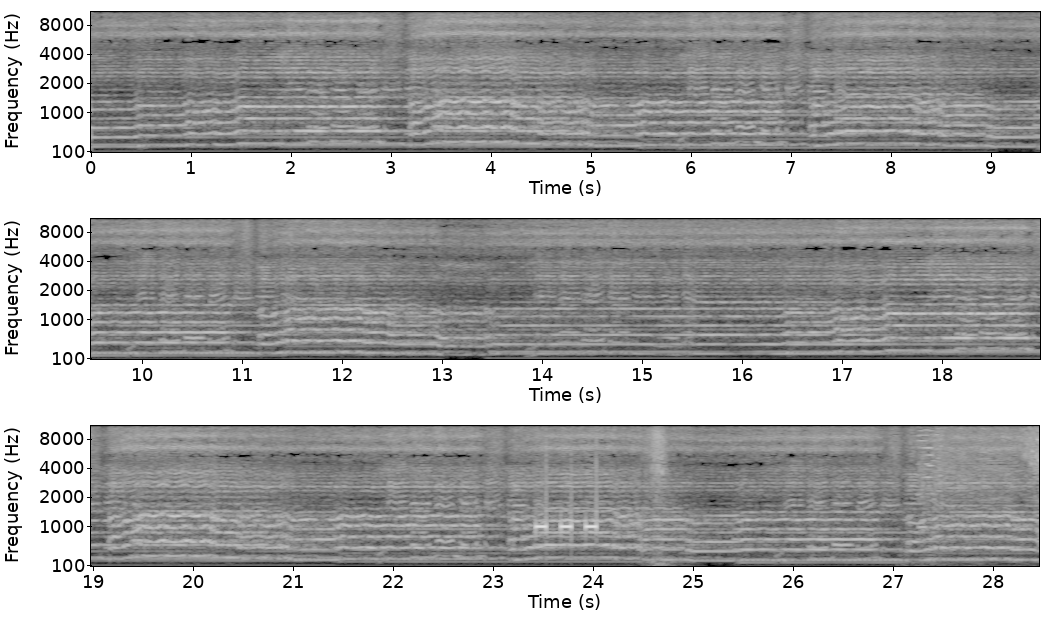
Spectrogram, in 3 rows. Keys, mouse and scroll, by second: 5.7 ctrl+shift+], 7.3 alt+scroll up 1, 8.3 alt+scroll up 1, 9.1 ctrl+shift+], 9.6 alt+scroll down 1, 10.4 space, 15.1 Delete, 16.8 double click, 18.4-18.7 scroll up 1, 18.9 alt+scroll up 1, 19.3 alt+scroll down 1.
